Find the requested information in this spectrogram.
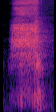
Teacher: la sh se pronuncia con la lengua recta y más cerca de los dientes. Sh. Y ya para acabar de rizar el rizo, la sh se pronuncia con una cierta constricción, con una cierta presión sobre el conducto de aire.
